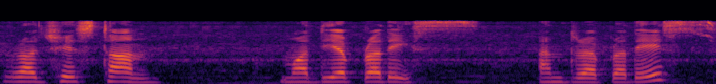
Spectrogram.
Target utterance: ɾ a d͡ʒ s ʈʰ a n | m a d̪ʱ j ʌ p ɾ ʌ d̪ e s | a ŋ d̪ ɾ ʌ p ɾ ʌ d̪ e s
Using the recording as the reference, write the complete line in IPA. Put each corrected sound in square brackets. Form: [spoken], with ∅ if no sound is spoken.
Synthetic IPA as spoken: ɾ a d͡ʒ s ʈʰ a n | m [ʌ] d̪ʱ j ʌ p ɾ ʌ d̪ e s | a [n] d̪ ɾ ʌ p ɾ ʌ d̪ e s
